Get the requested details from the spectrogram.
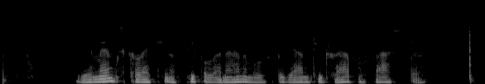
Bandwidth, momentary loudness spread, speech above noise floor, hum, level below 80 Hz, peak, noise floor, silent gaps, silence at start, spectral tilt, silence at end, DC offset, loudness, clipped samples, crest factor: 6.2 kHz; 18 LU; 33 dB; none; -74 dBFS; -22 dBFS; -72 dBFS; none; 0.05 s; -10 dB/octave; 0.1 s; under 0.1%; -40 LUFS; under 0.1%; 18 dB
